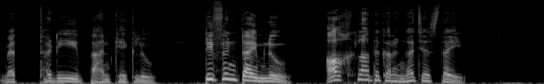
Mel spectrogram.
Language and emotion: Telugu, happy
